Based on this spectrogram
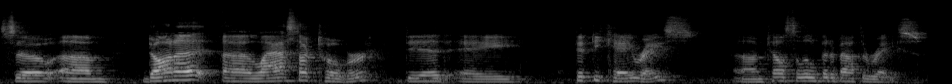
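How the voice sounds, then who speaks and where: A man with an American accent and a fairly high pitch speaks at a very slow pace, with ordinary pitch variation and long, frequent pauses. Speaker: physical therapist. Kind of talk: casual interview. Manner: casual, chatty.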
